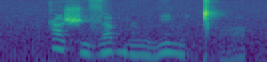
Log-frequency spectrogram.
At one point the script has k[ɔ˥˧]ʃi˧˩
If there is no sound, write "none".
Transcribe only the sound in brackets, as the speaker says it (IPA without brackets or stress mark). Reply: ɑ˥˧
